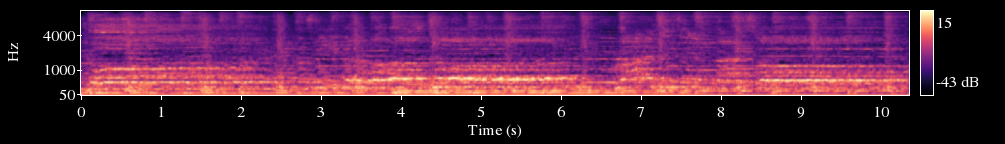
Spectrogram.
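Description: Church congregation and worship team singing a praise song together with piano accompaniment.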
